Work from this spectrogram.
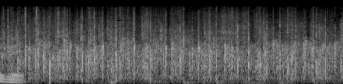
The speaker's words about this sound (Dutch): Geef hem maar een applaus.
